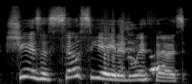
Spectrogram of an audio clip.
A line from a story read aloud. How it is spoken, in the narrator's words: pleaded Abbott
